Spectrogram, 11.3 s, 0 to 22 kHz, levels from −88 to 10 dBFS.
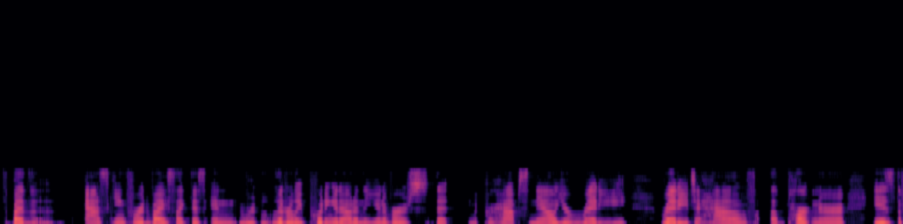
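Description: No technical faults can be heard anywhere in the speech recording. There is nothing to place on the timeline and no failure to explain.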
